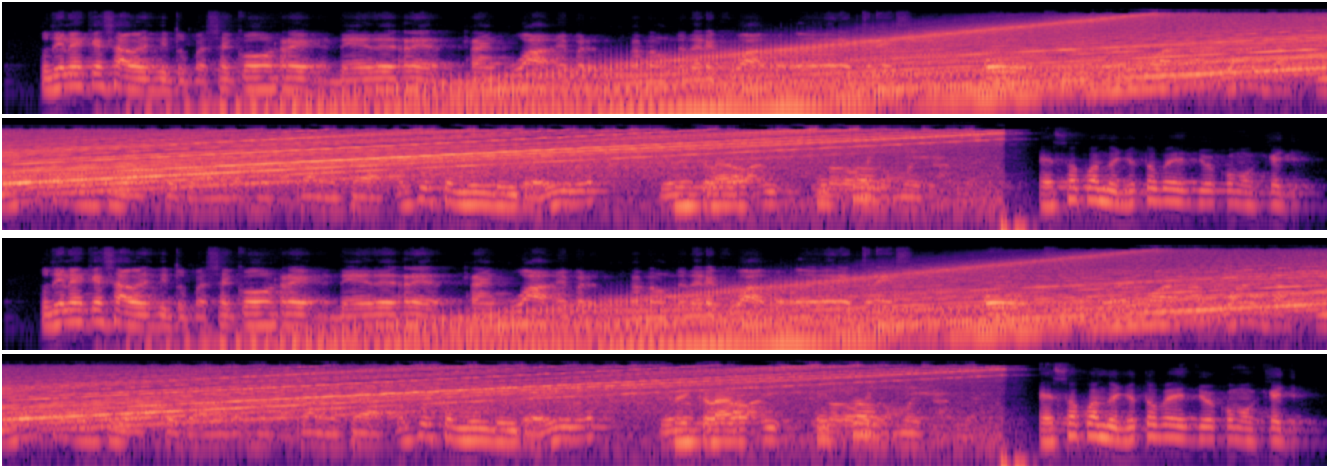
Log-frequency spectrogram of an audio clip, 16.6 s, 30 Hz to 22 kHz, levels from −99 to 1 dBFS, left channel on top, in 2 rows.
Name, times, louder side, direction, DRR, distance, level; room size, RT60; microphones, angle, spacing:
voice 1, 0.2-5.7 6.1-12.1 12.4-13.1 13.3-14.4, equal, ahead, 7 dB, 1.1 m, -33 dB
sound 1, 0.8-14.5, left 4 dB, 25° left, 0.9 m, -26 dB
voice 2, 12.5-13.8 14.8-16.4, right 3 dB, 40° right, 10 dB, 0.9 m, -32 dB
18.0 x 16.0 x 4.0 m, 0.40 s
head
